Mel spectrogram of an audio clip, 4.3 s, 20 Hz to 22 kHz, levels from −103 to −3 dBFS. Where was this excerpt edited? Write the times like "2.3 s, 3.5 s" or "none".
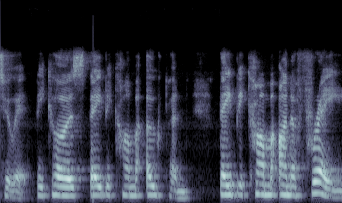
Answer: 1.2 s

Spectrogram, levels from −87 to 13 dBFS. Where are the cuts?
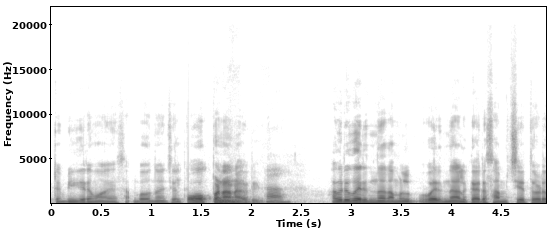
1.3 s

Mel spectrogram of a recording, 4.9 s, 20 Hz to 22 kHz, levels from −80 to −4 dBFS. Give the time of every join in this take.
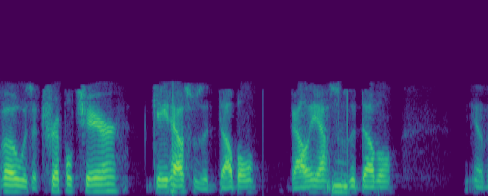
none

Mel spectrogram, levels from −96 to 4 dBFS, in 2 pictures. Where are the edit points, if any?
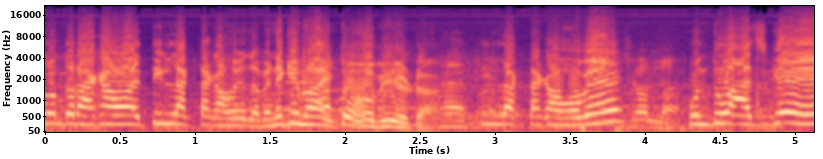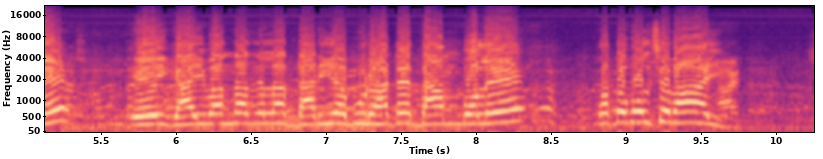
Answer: none

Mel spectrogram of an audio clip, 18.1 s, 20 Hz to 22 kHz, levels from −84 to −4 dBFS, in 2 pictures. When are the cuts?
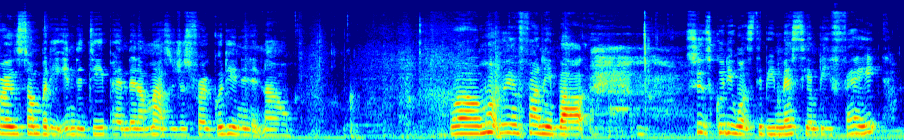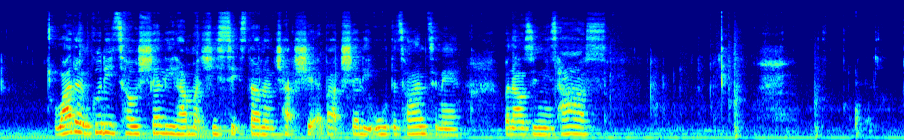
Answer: none

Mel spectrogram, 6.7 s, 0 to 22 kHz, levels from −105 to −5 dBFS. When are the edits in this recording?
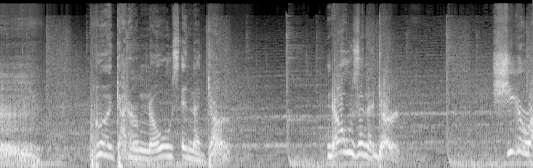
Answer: none

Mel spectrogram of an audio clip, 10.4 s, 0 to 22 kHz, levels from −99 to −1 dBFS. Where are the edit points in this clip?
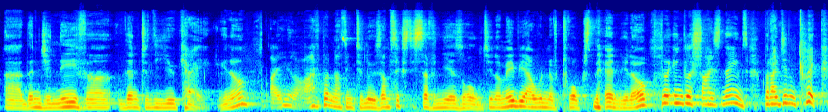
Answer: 3.3 s, 8.3 s

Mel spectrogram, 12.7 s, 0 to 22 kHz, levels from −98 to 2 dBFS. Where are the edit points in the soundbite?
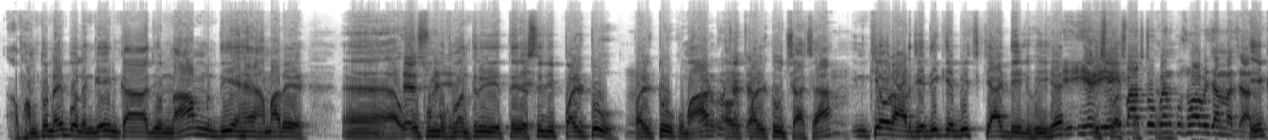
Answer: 8.7 s

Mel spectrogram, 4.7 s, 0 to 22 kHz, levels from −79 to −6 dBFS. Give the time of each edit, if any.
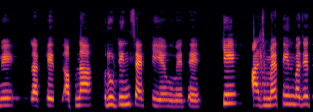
none

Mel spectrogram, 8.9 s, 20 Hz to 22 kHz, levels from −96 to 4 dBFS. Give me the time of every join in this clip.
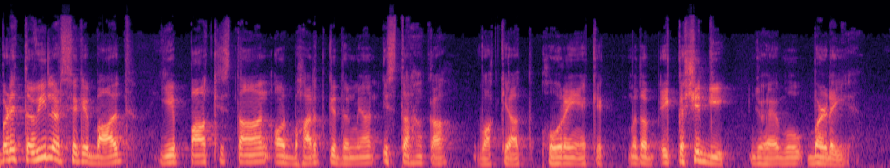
none

